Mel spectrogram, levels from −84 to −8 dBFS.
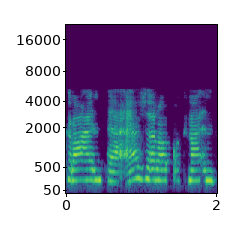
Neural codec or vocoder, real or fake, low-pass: codec, 16 kHz, 4.8 kbps, FACodec; fake; 5.4 kHz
